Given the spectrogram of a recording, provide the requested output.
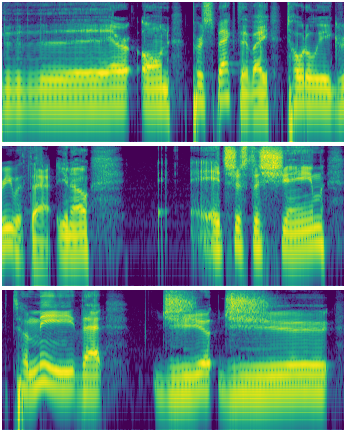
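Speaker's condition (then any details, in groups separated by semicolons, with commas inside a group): Stuttering; past therapy to become more comfortable with stuttering, earlier fear of public speaking from stuttering; stutter-like tension when signing own name, worse under pressure or with people watching; prolonged sounds, blocks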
